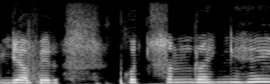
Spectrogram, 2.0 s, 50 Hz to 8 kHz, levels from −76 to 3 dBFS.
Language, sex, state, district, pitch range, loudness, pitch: Hindi, female, Uttar Pradesh, Jyotiba Phule Nagar, 235-260 Hz, -16 LUFS, 255 Hz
